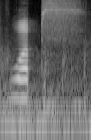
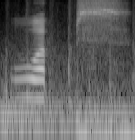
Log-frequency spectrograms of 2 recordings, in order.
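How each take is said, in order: First: High playful whoops; a light, high little oops. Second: Softer high whoops; oops. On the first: Wrong road, oops reaction. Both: Real, not acted.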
